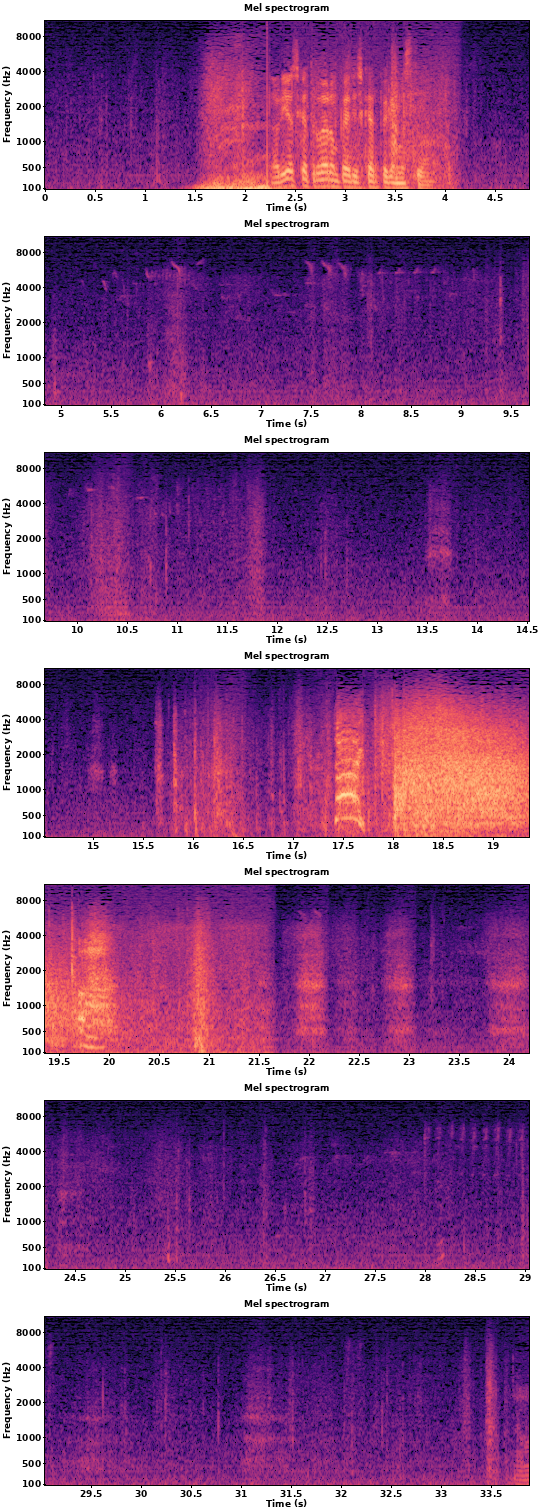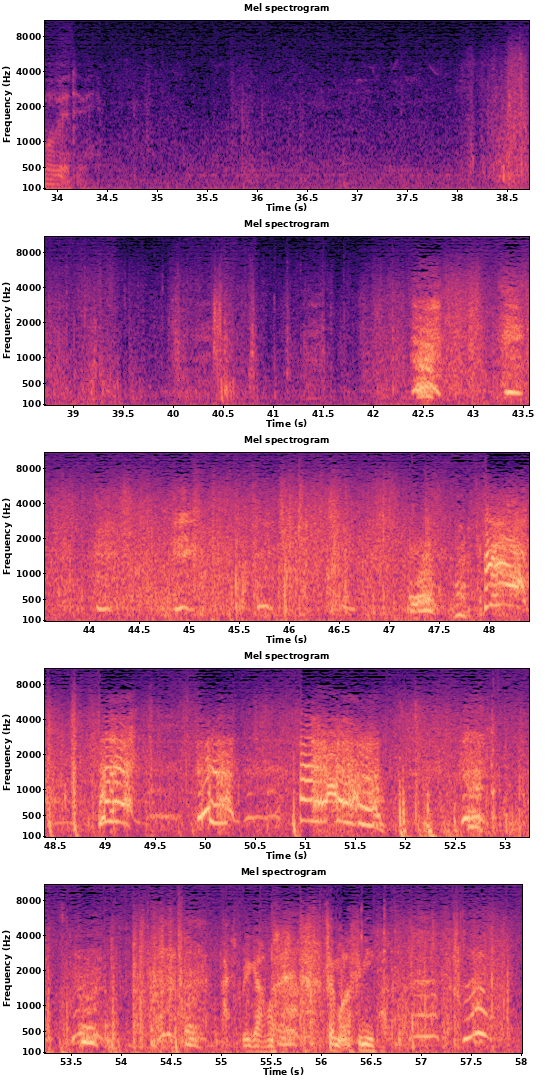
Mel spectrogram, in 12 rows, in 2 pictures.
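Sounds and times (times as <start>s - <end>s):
sharp gunshot: 18.0s - 19.8s.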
